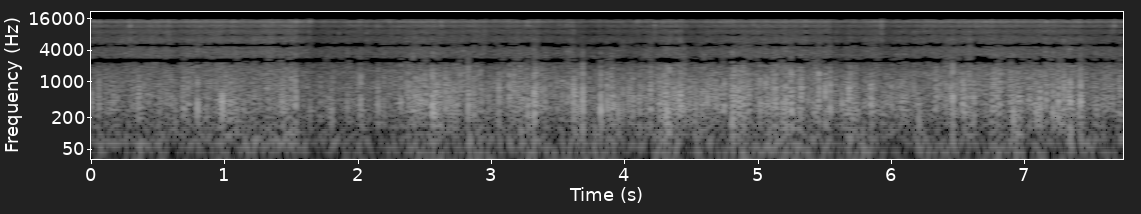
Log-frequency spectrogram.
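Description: Heavy rain falling steadily on pooled water, wet paving and plants: a dense patter of countless individual drops.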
